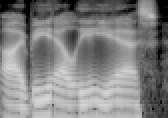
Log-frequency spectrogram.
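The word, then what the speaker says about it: Iblis: diabolical figure is called AI bleah pronounced i BL es from the Greek diabolus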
